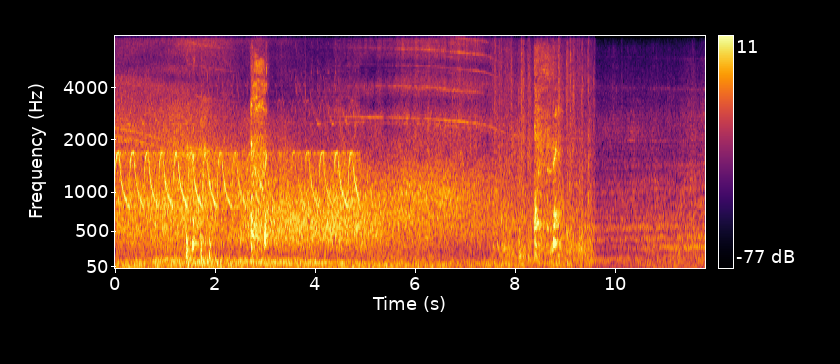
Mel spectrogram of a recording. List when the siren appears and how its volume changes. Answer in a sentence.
The siren can be heard from 0.0 to 5.0 s, getting quieter then louder.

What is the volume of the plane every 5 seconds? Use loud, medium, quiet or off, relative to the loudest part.
loud, medium, quiet.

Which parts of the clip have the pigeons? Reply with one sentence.
You can hear the pigeons from 7.4 to 9.7 s.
